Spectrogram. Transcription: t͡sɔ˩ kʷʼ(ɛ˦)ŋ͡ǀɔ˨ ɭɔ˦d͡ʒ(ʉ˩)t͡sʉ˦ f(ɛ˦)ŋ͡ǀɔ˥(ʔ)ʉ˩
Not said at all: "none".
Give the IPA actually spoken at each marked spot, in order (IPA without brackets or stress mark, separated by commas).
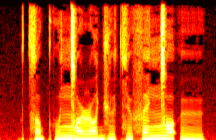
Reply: ɛ˦, ʉ˩, ɛ˦, ʔ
